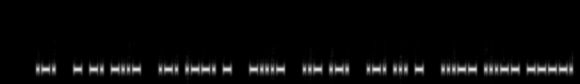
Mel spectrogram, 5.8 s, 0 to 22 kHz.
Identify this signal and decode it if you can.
Morse code, heard as a keyed tone, about 49 wpm, 700 Hz. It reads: R TNX RPT <BT> UR RST 339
